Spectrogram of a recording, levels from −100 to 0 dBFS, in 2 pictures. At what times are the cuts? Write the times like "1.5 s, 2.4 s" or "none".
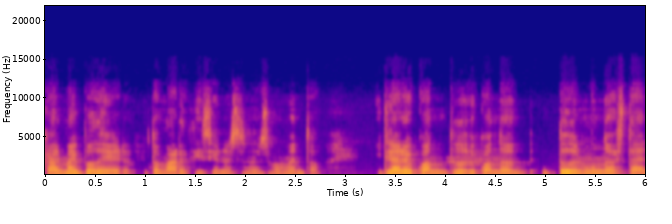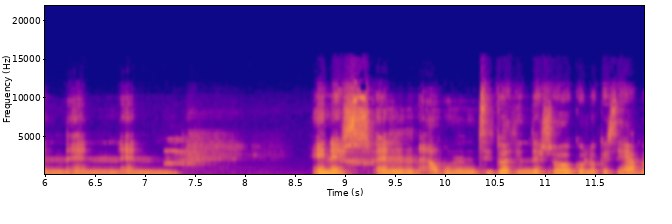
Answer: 3.3 s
